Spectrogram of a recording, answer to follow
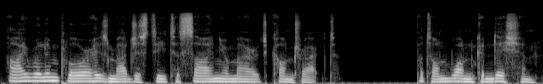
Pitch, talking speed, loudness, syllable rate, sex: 130 Hz, 155 wpm, -16 LUFS, 5.4 syllables/s, male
